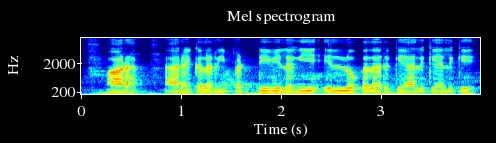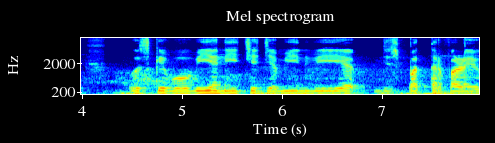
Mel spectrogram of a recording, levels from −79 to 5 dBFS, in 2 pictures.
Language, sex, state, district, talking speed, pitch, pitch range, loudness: Bundeli, male, Uttar Pradesh, Budaun, 180 wpm, 130 Hz, 125-135 Hz, -21 LUFS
